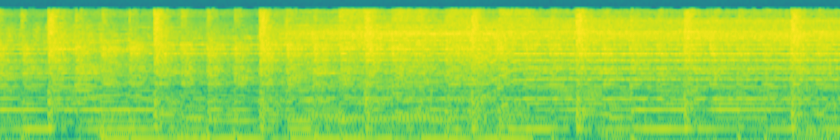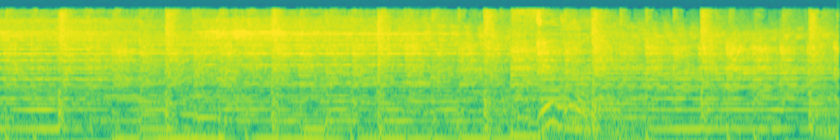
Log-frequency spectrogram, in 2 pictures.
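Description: Recorded pop-rock music plays steadily at full level, with a driving bass line, layered guitars and drums keeping a constant beat throughout, and no talking over it.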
